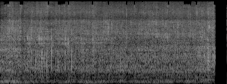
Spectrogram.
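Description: Mustard seeds and dal sizzle loudly in hot oil while tempering, a dense continuous crackling hiss close to the pan that cuts off abruptly at the end.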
